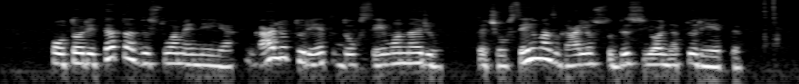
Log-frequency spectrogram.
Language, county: Lithuanian, Tauragė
